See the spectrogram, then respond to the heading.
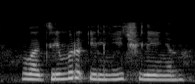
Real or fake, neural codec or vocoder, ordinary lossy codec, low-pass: fake; vocoder, 22.05 kHz, 80 mel bands, HiFi-GAN; none; 7.2 kHz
